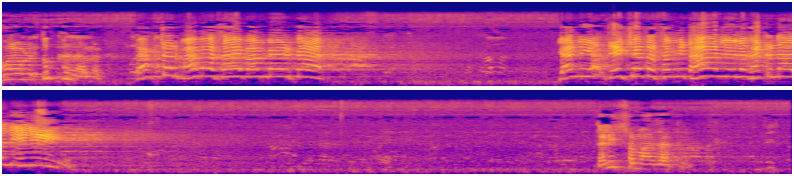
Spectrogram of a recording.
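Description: An elderly man speaks forcefully into a microphone over loudspeakers.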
